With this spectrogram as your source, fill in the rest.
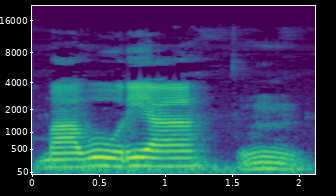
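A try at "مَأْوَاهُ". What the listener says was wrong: या खींचेगा नहीं, मावूरिया नहीं, मावूरिया,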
